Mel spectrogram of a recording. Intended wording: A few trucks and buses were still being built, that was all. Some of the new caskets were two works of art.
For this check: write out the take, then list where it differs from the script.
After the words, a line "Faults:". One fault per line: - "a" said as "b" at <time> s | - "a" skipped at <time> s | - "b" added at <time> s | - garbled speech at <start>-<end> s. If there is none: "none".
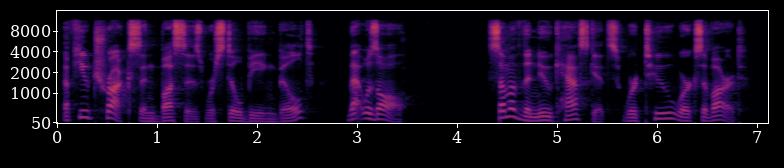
A few trucks and buses were still being built, that was all. Some of the new caskets were two works of art.
Faults:
none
